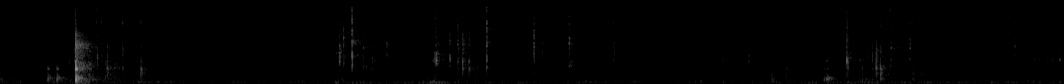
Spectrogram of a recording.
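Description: A metal blade scrapes and carves slices off a solid red and white bar of soap. The sound comes as short, crisp scraping and crinkling bursts, loudest at the start. Quiet pauses separate the bursts, and each dies away almost at once with little low end.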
